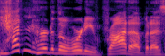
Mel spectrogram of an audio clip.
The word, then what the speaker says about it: errata: heard the word irada did I mispronounce it and so I had to go to a dictionary and I am pronouncing it correct erata sounds dirty I have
